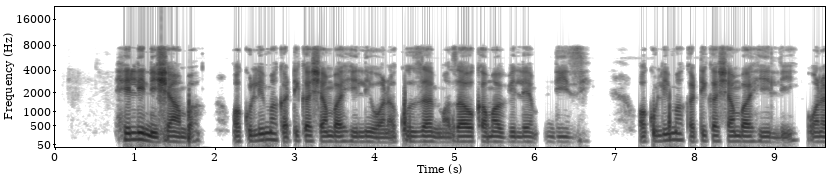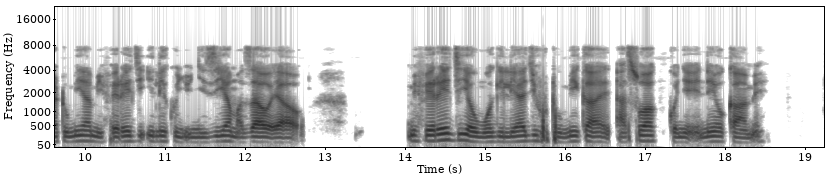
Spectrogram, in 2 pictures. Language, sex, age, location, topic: Swahili, male, 18-24, Nairobi, agriculture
